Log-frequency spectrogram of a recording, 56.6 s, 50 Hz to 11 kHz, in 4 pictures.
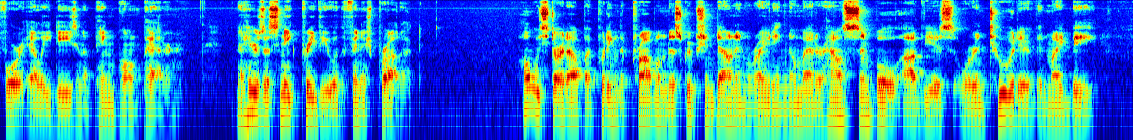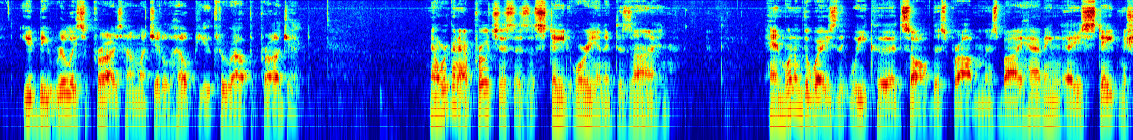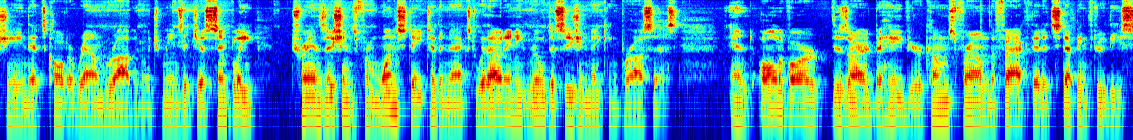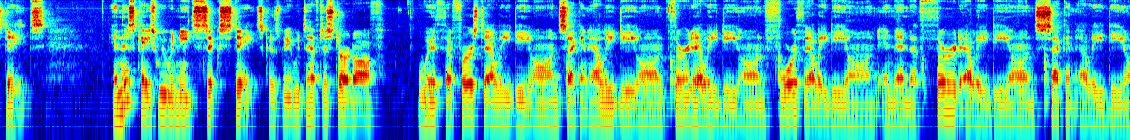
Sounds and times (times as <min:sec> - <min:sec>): Speech: 0:00.0 - 0:02.4, 0:03.0 - 0:05.3, 0:06.5 - 0:13.8, 0:14.4 - 0:18.0, 0:19.5 - 0:22.7, 0:23.7 - 0:43.1, 0:43.8 - 0:56.6.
